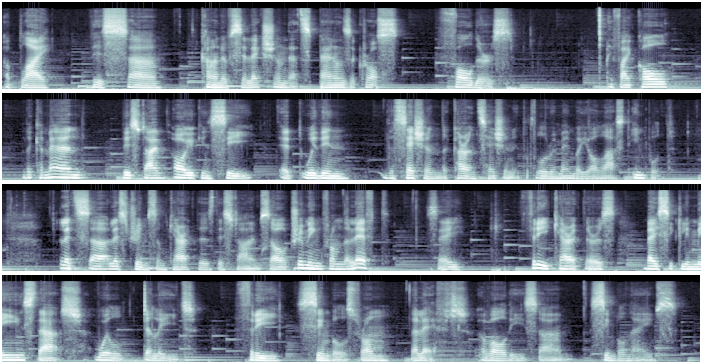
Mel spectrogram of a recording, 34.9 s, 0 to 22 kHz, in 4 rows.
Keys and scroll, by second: 6.3 alt+i, 23.6 3.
